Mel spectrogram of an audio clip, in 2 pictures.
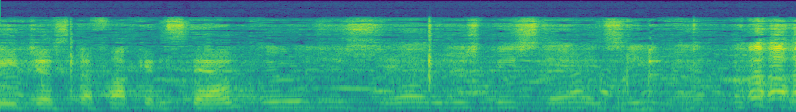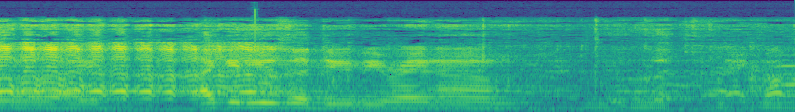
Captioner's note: laughter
